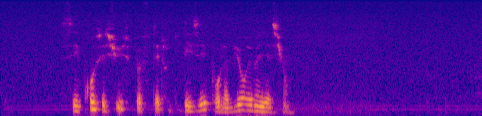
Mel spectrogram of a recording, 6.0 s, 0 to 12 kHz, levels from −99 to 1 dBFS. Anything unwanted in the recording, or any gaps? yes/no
no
